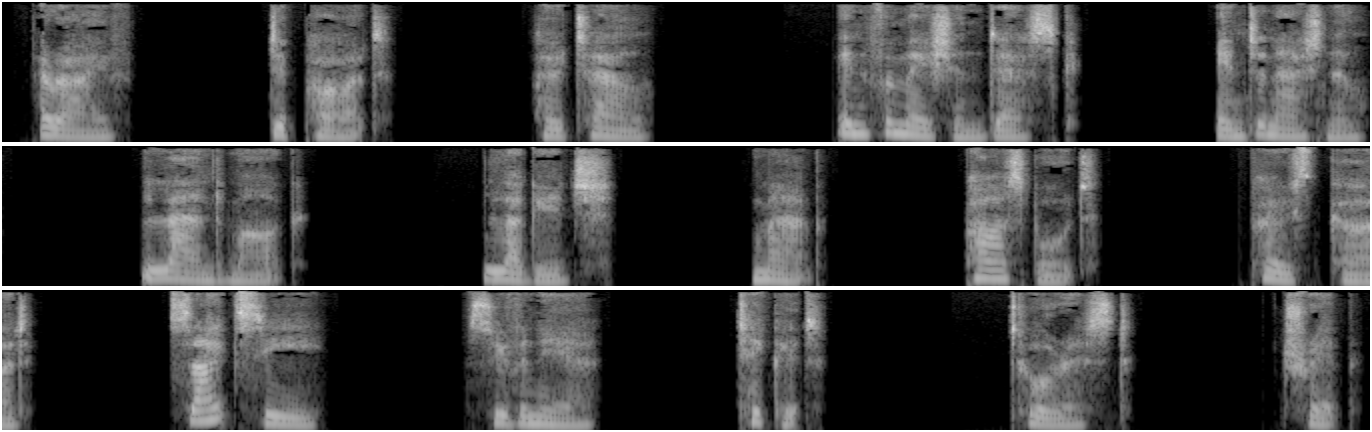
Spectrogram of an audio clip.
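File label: travel, British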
